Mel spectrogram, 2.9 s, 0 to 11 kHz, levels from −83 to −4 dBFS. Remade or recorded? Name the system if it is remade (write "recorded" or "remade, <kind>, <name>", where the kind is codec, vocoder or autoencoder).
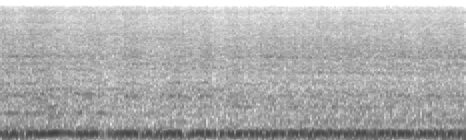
recorded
